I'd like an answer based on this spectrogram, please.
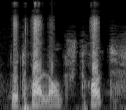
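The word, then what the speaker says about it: Langstroth: Il a un petit rucher de 3 Langstrott, ça se prononcer comme ça.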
